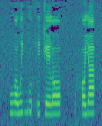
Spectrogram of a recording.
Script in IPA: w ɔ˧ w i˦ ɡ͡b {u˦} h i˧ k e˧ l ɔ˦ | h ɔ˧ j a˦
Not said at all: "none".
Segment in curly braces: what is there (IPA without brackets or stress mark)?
u˦˨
